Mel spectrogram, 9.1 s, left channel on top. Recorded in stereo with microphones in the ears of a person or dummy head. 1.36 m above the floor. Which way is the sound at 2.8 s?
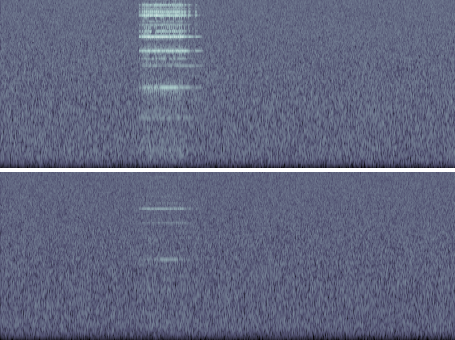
75° left (ahead or behind).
